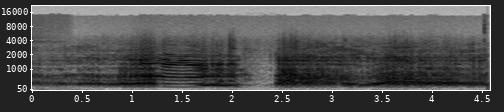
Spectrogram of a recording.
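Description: A donkey brays loudly at a village well in a desert oasis where camels rest, in harsh, rasping, strongly pitched cries, pausing briefly midway before launching into a second long bray. No one speaks.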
